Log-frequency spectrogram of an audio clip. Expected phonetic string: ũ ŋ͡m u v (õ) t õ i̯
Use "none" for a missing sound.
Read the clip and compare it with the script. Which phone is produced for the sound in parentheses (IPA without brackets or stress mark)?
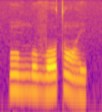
o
